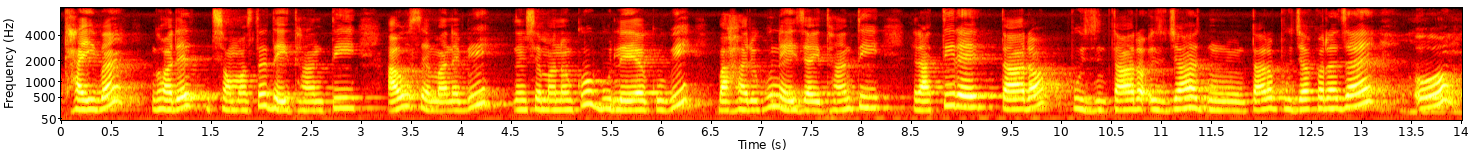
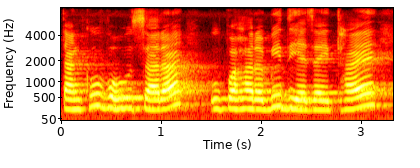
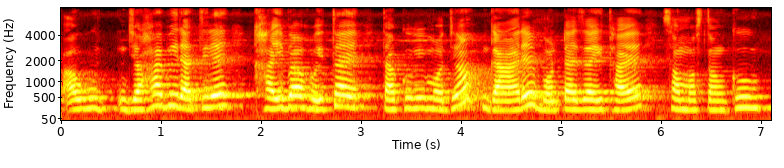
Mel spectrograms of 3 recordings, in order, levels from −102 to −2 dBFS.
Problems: none marked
